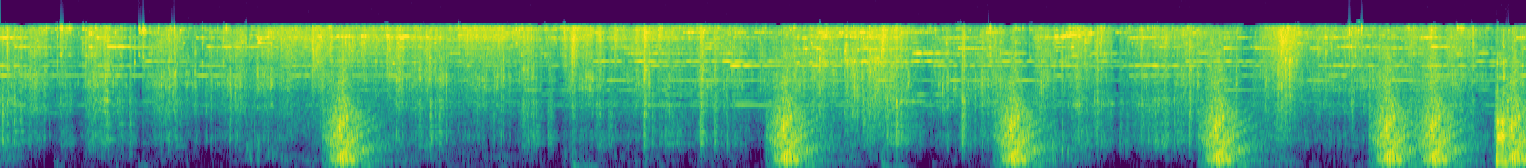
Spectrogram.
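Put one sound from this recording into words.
Coins clink and jingle as they pour down through pipes.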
